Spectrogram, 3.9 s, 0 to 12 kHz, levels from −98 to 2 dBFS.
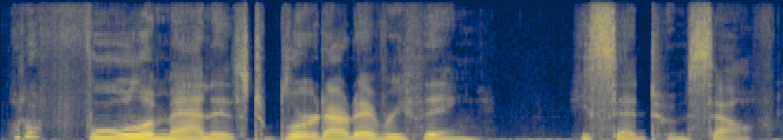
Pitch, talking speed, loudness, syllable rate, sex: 190 Hz, 215 wpm, -19 LUFS, 5.3 syllables/s, female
